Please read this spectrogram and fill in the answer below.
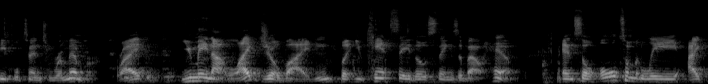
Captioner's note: laughter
